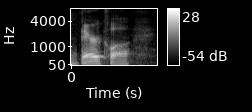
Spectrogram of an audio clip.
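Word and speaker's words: Barraclough: Now, I think most people probably know Fernando Rodney, but Kyle Bearclaw, and I'm almost positive that's the right way to pronounce that name, is Bearclaw.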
